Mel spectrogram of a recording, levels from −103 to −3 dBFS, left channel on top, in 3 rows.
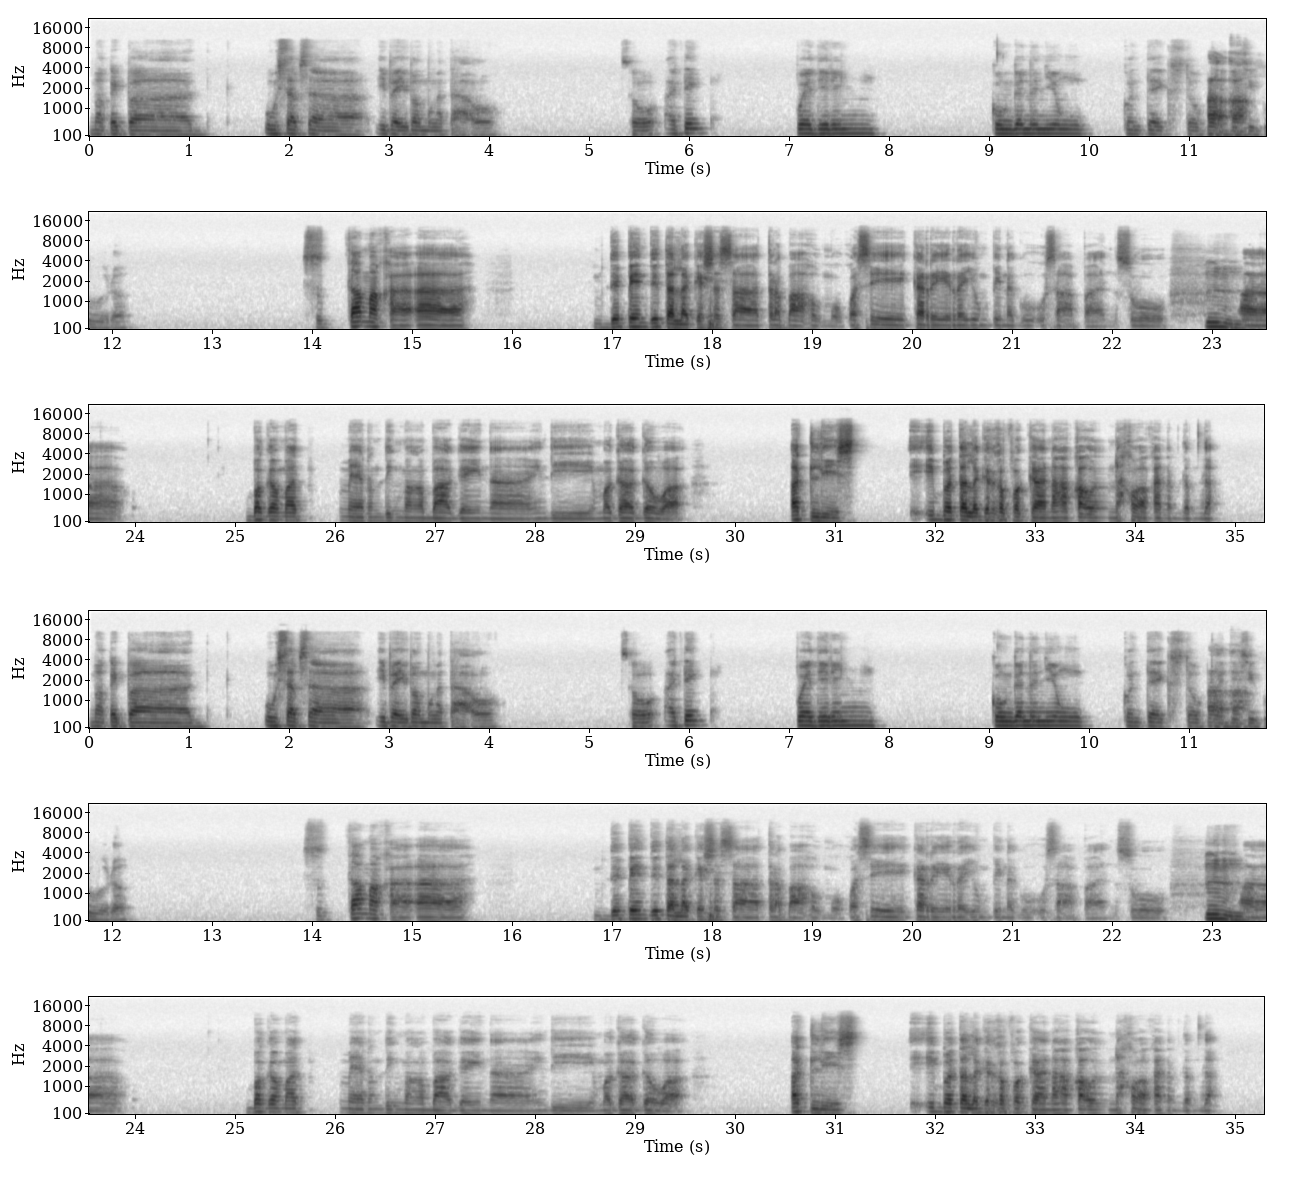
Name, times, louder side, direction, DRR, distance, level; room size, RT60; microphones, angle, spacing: voice 1, 0.0-1.2 1.8-4.1 5.3-6.1 7.1-7.9 9.0-10.0 10.3-12.1 22.9-23.4, right 3 dB, 30° right, 0.4 m, -29 dB
voice 2, 11.2-11.6 13.9-15.6 16.8-22.9 23.3-23.9 25.1-25.6 26.1-29.5 30.6-31.2 31.7-34.8, left 6 dB, 55° left, 0.6 m, -28 dB
4.7 x 3.0 x 3.5 m
head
